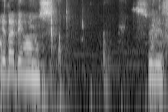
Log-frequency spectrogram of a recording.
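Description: A voice speaking in the first half-second, then a quieter stretch with a few single sharp clicks and short hisses.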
